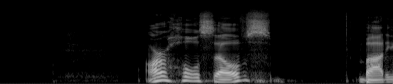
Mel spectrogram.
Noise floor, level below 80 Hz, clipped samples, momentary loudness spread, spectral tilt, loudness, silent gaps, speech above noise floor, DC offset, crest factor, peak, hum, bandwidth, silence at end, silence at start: -74 dBFS; -70 dBFS; under 0.1%; 8 LU; -5 dB/octave; -25 LUFS; none; 50 dB; under 0.1%; 22 dB; -6 dBFS; none; 14.5 kHz; 0 s; 1.5 s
